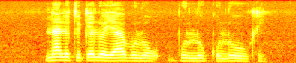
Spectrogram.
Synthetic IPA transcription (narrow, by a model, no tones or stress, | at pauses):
nalɪt͡sʼʊkʼɛlɔjabʊlʊkʼʊloːri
